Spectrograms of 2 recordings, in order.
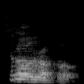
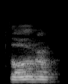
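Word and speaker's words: Þorrablót: Thorrablot. Oh, okay. Roll your R too. Thorrablot. I always forget that you roll your R's in Northern European.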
